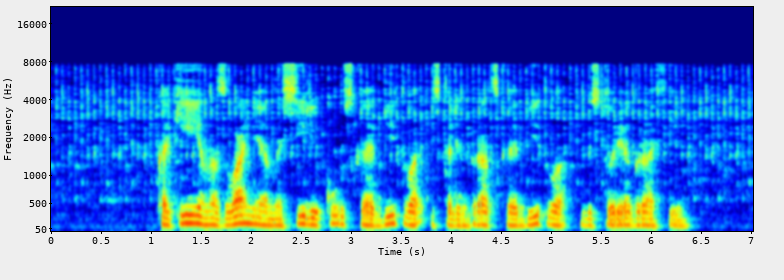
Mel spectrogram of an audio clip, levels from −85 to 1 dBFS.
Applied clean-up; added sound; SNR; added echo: classical method log-MMSE.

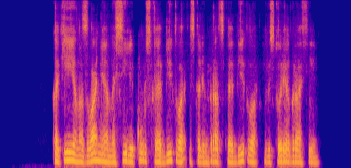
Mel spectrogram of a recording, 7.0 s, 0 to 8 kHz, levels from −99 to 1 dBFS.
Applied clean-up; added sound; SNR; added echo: neural mask model Resemble Enhance denoiser.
